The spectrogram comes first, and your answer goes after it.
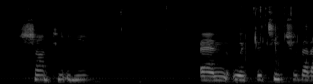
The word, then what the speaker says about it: Chantilly: see it right now you would say Chantilly lace it is not the proper way to pronounce it shun te and with the teacher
